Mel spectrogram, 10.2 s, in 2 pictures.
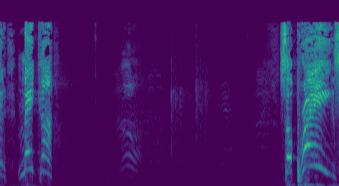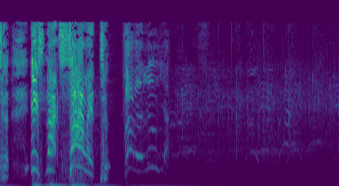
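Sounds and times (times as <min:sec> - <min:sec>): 
speech: 0:00.1 - 0:01.0, 0:04.2 - 0:07.7
audience clapping: 0:02.5 - 0:03.4, 0:07.4 - 0:10.1.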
